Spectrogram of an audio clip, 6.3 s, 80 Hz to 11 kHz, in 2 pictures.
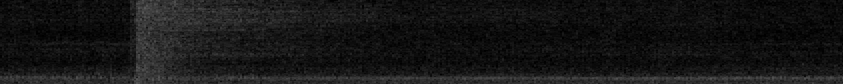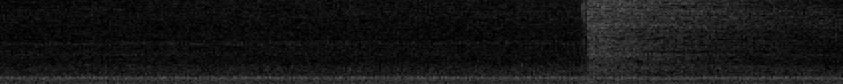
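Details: DIY oxygen concentrator with lithium zeolite, output purity up to 90% at 5 LPM: steady compressor hum with sharp valve exhaust hiss about every five seconds.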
